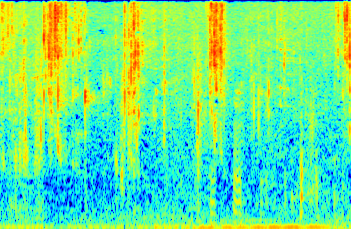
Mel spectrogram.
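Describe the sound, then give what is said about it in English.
Wet open-mouthed chewing by a woman eating sloppy joes, with steady smacking and squishing bites and heavy breathing, repeating irregularly over a low steady hum in the background. “This is a woman eating sloppy joes with her mouth open.”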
